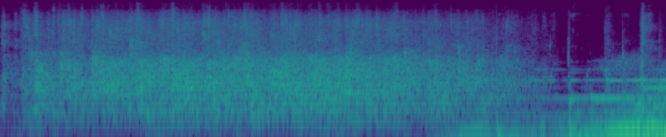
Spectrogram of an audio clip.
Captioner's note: audience applauding; upbeat music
